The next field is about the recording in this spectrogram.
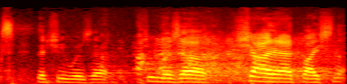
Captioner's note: audience laughing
